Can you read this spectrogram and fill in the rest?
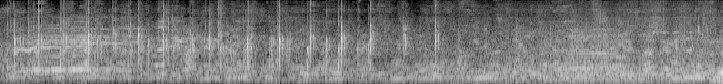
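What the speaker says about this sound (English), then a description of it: "Give them a big round of applause." An outdoor festival audience on the Coal Quay applauds, a burst of scattered claps fairly near amid crowd chatter and voices, tapering off toward the end.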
